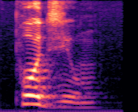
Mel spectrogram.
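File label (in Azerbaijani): "podium", Azerbaijani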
